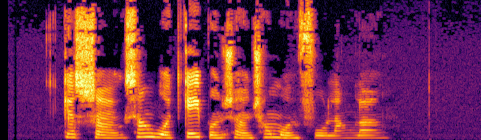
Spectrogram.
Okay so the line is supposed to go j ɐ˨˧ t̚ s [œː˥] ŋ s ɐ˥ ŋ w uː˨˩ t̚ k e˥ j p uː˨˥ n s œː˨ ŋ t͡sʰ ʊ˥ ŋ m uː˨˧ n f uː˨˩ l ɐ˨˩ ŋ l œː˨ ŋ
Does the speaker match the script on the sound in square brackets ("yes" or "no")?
no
